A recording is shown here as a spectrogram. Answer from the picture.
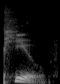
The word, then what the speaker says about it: Pugh: According to Google, it's pronounced Pew. P-U-G-H is Pew. There we go.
